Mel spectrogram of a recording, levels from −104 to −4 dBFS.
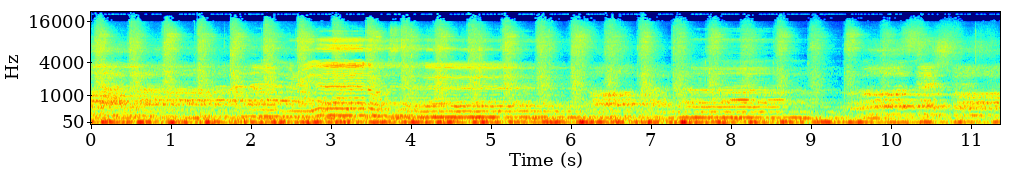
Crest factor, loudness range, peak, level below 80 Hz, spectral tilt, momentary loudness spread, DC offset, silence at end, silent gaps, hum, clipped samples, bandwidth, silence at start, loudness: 18 dB; 4 LU; -6 dBFS; -28 dBFS; -3.5 dB/octave; 7 LU; under 0.1%; 0 s; none; none; under 0.1%; over 20 kHz; 0 s; -25 LUFS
